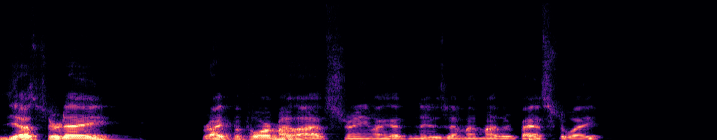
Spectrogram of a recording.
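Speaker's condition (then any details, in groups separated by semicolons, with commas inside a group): ALS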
